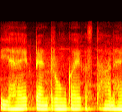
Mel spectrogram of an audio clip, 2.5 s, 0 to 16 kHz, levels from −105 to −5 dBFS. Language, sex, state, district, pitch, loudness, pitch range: Hindi, male, Uttar Pradesh, Saharanpur, 115 Hz, -17 LUFS, 110-120 Hz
